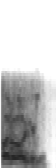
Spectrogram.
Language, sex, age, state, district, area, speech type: Kannada, male, 45-60, Karnataka, Shimoga, rural, conversation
